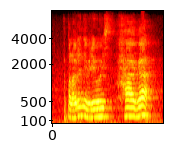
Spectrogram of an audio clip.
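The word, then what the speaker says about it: הגה: palabra en hebreo es Hagá, con H final, H inicial, Hagá. Graben por favor bien ese sonido, Hagá. Incluso algunos le dan una W, Hagao, más o menos, pero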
